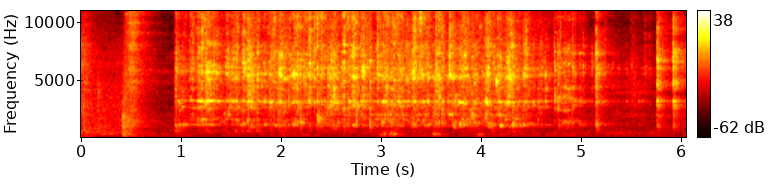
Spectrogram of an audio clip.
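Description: Metal spoon stirring a mixed drink in a drinking glass, with rapid clinking against the glass from about a second in, easing off near the end.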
